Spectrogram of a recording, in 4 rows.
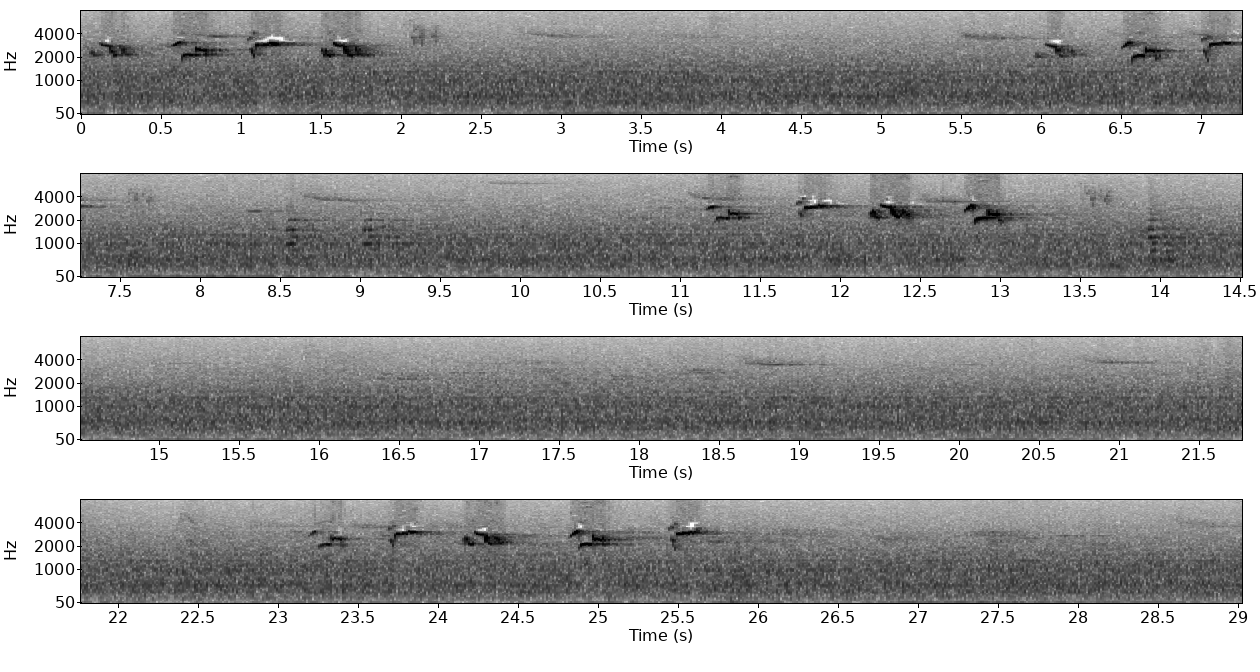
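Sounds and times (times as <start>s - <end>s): bird chirping: 0.0s - 3.2s, 5.5s - 9.1s, 11.1s - 13.8s, 22.4s - 29.0s
steady background hiss: 0.0s - 29.0s.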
